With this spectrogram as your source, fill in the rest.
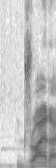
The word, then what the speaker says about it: drider: Is that a drider? Here we go. Drider rhyming with strider.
